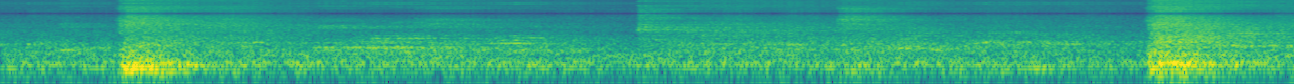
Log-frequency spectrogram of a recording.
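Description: A puck smacks hard against the boards.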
